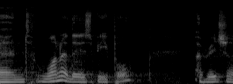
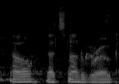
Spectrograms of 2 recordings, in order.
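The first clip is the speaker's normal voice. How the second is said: ordinary delivery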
